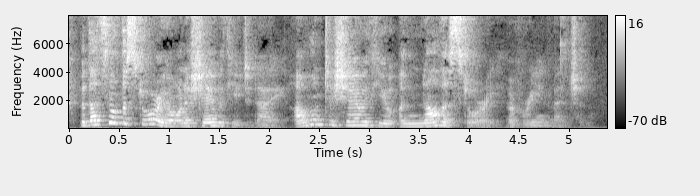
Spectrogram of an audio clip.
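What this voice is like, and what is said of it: Australian accent with London influence. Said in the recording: “You might be hearing a strange accent... I moved from Melbourne in Australia, my hometown, over here to London... That's the accent you can hear”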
